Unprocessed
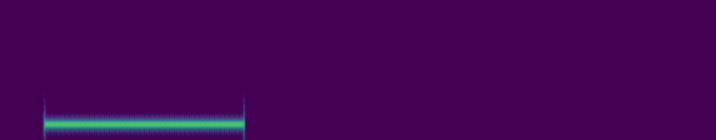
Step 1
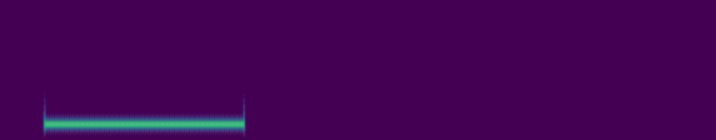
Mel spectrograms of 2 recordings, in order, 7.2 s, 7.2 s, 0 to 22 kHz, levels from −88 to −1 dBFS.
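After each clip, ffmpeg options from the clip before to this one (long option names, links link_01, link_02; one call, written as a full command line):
ffmpeg -i in.wav -af "highpass=370" out.wav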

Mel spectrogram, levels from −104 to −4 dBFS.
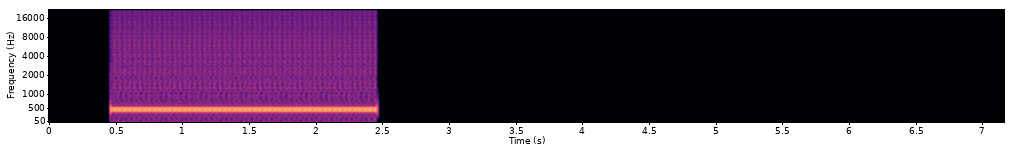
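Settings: ffmpeg -i in.wav -af "acrusher=bits=5:mode=log:mix=0:aa=0.000001,volume=4dB" out.wav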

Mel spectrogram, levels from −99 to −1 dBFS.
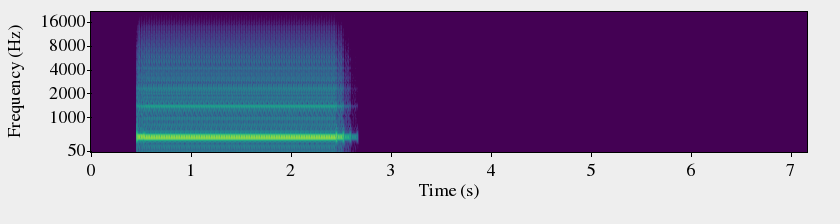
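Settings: ffmpeg -i in.wav -filter_complex "[0:a]adynamicsmooth=sensitivity=7:basefreq=610,asplit=2[link_01][link_02];[link_02]aecho=0:1:70|140|210:0.501|0.1|0.02[link_03];[link_01][link_03]amix=inputs=2:normalize=0,volume=4dB" out.wav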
